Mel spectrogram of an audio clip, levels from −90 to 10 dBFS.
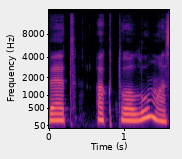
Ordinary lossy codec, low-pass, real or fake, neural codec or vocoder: AAC, 96 kbps; 14.4 kHz; fake; autoencoder, 48 kHz, 128 numbers a frame, DAC-VAE, trained on Japanese speech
